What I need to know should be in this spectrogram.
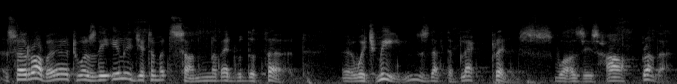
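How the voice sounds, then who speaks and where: A man voicing a robot cavalier tour guide, speaking as a recorded voice played from a cassette inside the robot. He delivers a formal, measured, scripted tour of a hall. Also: on the high side, animated, darkish tone, slight background noise. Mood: stately, welcoming. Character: six-foot robot cavalier acting as a stately-home tour guide, male. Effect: robot voice played from a cassette tape inside the robot.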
